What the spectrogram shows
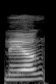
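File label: "líng", Mandarin Chinese; 霝; 古同"零"，（雨等）降落。; 古同"灵"，灵验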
